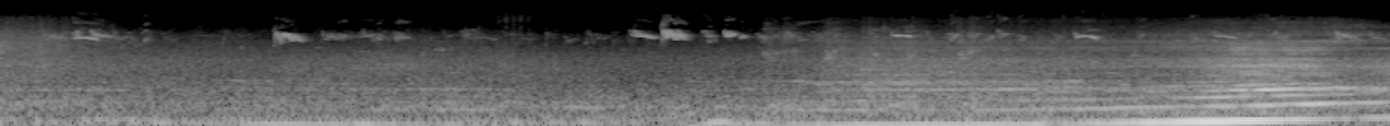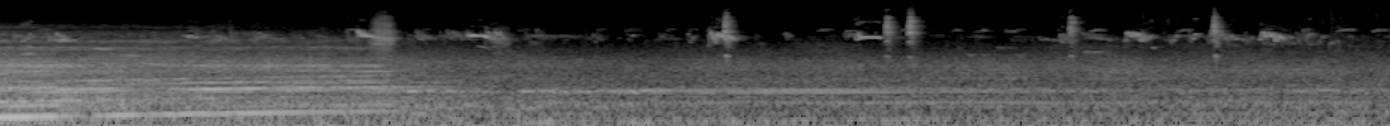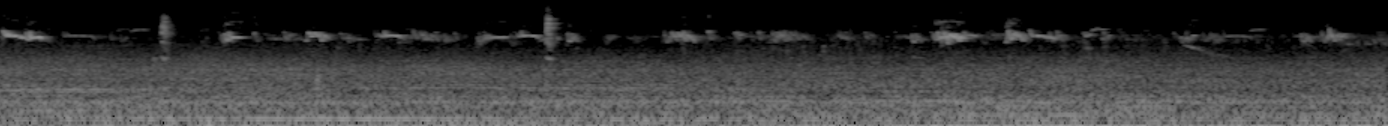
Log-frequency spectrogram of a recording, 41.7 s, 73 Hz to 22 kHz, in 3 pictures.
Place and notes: Adderley Terrace, Ravensbourne, Dunedin
Bellbirds at 22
